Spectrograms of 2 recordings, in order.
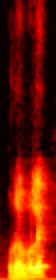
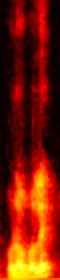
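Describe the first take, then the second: The two takes are said the same way.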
